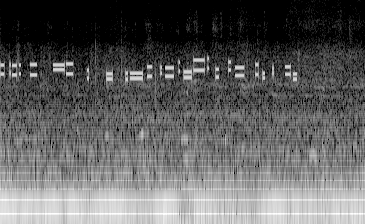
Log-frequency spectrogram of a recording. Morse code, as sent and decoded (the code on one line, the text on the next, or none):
none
